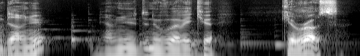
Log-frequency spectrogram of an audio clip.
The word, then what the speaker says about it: Kyros: Et ben bienvenue bienvenue de nouveau avec Ky Ros ou des fois certains disent Kyos avec la prononciation américaine.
